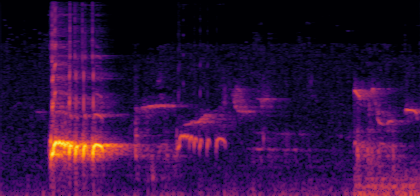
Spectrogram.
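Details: Zebra dove exchange: a loud, rapid string of pulsed, bubbling coos lasting about half a second, followed by a softer, more distant bird replying with a similar quick trill. Faint higher chirps from other birds.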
